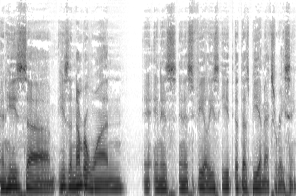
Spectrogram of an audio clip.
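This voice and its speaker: On a very clean recording with a silent background, a man speaks. His pitch is fairly low, with ordinary pitch variation. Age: 50s. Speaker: golf podcast host. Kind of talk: casual chat. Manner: animated.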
